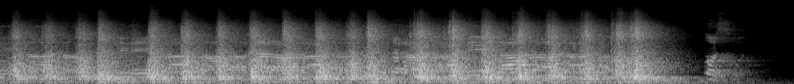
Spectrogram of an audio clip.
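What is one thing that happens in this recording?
A group of children sing together loudly.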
